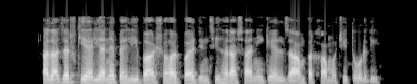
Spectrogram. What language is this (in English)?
Urdu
